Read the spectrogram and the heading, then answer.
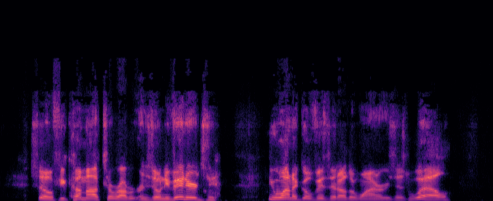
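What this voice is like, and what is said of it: Slightly out of breath. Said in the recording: “I'm a little out of breath ... I just went up a big hill”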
